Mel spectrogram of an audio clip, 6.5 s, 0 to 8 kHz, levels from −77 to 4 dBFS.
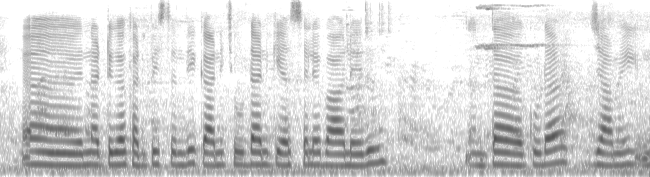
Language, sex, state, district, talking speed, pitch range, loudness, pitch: Telugu, female, Telangana, Nalgonda, 100 wpm, 200-215 Hz, -30 LUFS, 210 Hz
